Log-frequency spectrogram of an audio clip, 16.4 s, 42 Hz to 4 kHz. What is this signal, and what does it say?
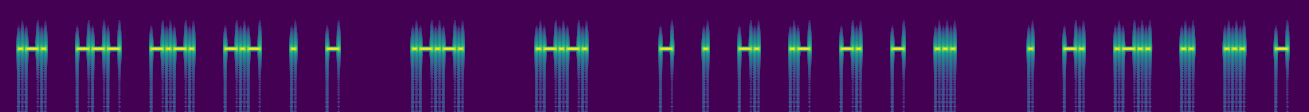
Morse code, heard as a keyed tone, about 25 wpm, spaced as for 15 wpm, 550 Hz. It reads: ROCKET <AR> <AR> TENANTS ENLIST
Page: News Headlines in Morse Code at 15 WPM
